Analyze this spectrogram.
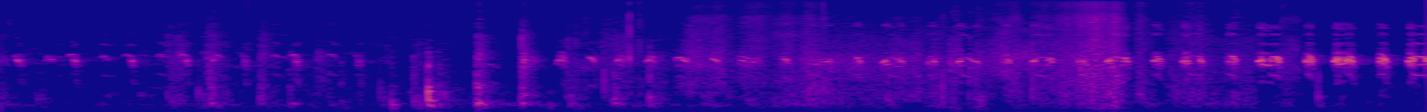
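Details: Chukar partridge chick giving rapid, evenly pitched peeping notes, repeated several times a second, over scattered clicks and rustling handling noises.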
